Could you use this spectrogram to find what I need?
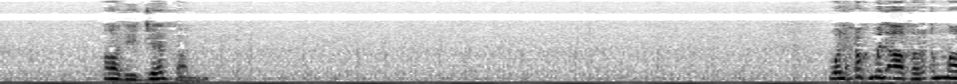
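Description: A man speaks slowly and deliberately, with long pauses.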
